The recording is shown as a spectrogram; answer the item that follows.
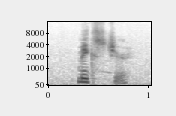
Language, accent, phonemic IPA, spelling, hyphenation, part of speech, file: English, US, /ˈmɪkst͡ʃɚ/, mixture, mix‧ture, noun, En-us-mixture.ogg
- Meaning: 1. The act of mixing 2. Something produced by mixing 3. Something that consists of diverse elements 4. A medicinal compound, typically a suspension of a solid in a solution 5. A compound organ stop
